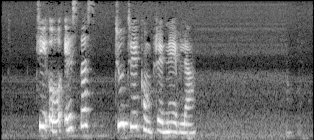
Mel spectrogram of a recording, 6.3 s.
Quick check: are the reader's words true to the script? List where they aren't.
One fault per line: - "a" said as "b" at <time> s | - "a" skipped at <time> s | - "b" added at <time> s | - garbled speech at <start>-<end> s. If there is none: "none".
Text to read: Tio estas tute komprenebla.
none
